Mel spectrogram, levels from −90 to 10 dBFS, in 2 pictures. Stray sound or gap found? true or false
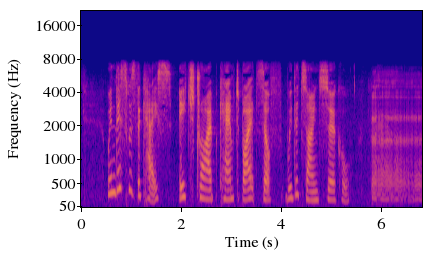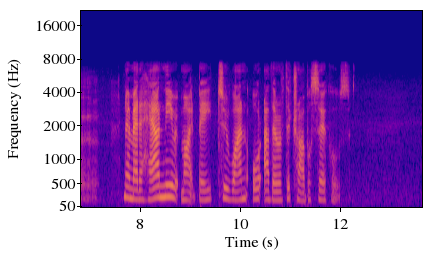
true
